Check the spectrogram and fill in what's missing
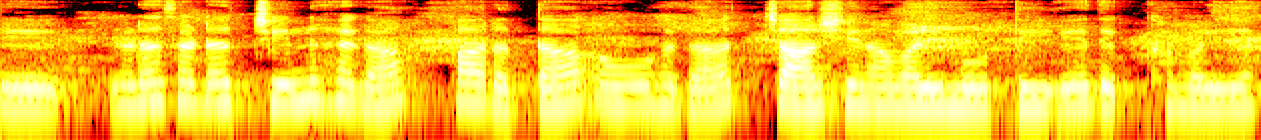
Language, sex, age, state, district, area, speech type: Punjabi, female, 30-45, Punjab, Shaheed Bhagat Singh Nagar, urban, spontaneous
